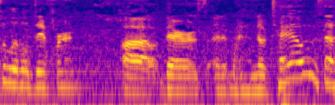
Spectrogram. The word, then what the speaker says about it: notaio: There's a noteo, is that how you say it in Italian? Notaio?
